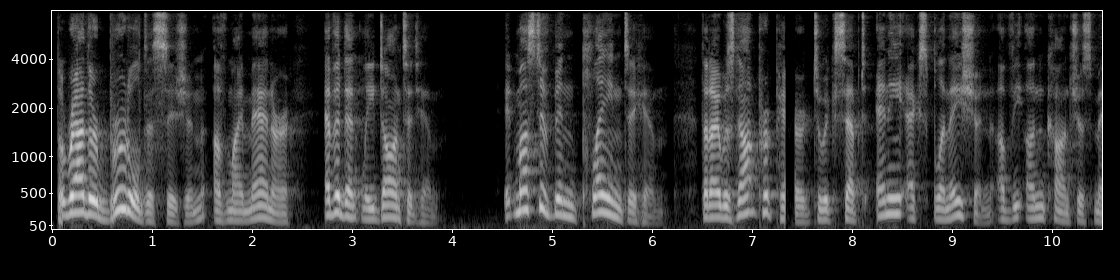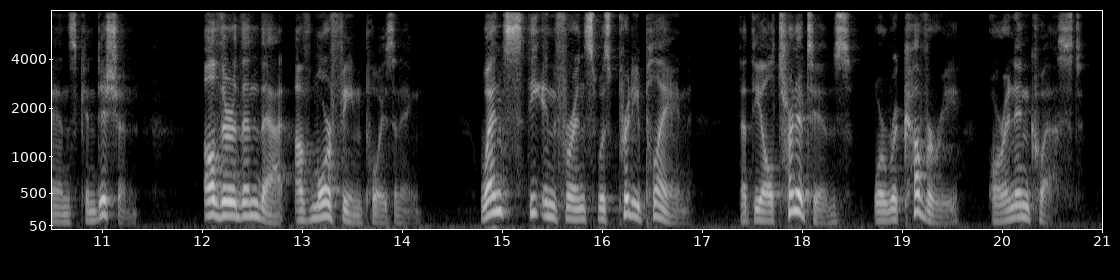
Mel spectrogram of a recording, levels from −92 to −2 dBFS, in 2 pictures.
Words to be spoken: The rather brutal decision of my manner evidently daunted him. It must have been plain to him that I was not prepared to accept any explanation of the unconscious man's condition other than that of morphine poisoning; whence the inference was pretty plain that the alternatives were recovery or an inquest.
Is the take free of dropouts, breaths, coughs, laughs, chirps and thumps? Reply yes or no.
no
